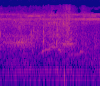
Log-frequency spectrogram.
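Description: Faint creek-side bush ambience with soft insect calls and a single light click about a second in.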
